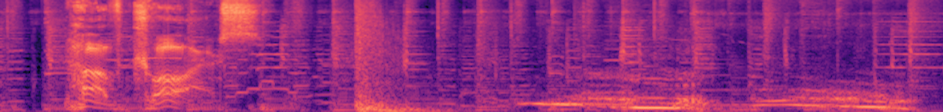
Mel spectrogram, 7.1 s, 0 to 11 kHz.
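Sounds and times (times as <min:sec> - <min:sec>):
speech: 0:00.5 - 0:01.9, 0:04.1 - 0:05.2
lion roaring: 0:03.6 - 0:07.0.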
